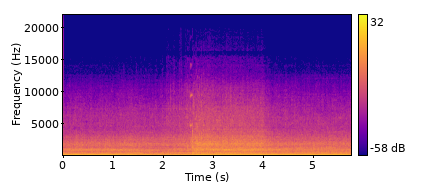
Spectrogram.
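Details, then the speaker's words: Farmall Super A tractor after getting an aftermarket carburetor running; it previously surged when not under load. Steady low thrum with a brief rev, no surging or hunting; runs smooth. "I hope that you can hear that one's running pretty smooth."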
